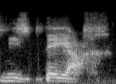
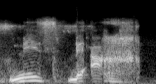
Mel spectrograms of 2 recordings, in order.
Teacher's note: The accent rule, the pronunciation rule for the words that end in kamatz chet is the penultimate syllable gets the accent.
